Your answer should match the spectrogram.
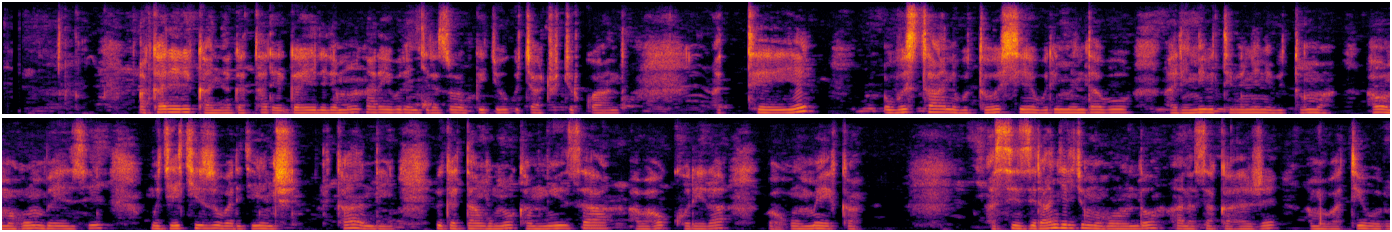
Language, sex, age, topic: Kinyarwanda, female, 18-24, education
